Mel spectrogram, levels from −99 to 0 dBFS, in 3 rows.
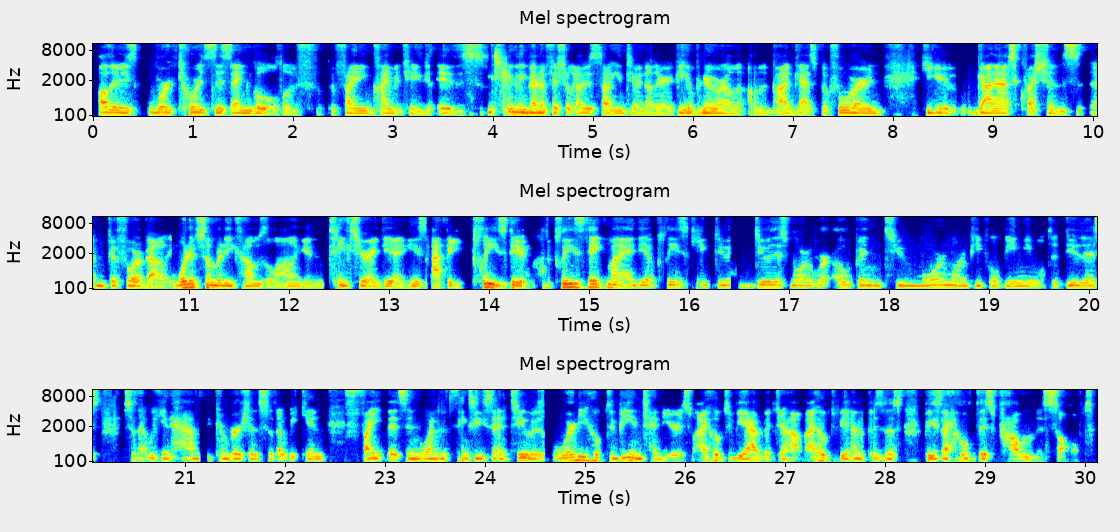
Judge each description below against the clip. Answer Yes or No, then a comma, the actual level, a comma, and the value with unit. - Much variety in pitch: No, average, 3.4 semitones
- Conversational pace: No, fast, 240 wpm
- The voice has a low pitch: Yes, low, 110 Hz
